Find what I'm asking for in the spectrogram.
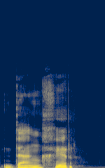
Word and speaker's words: danger: Se escribe danger pero se pronuncia danger, danger.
